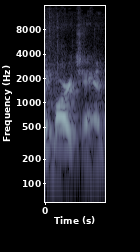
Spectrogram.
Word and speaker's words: Marchand: I say Marchand, but...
